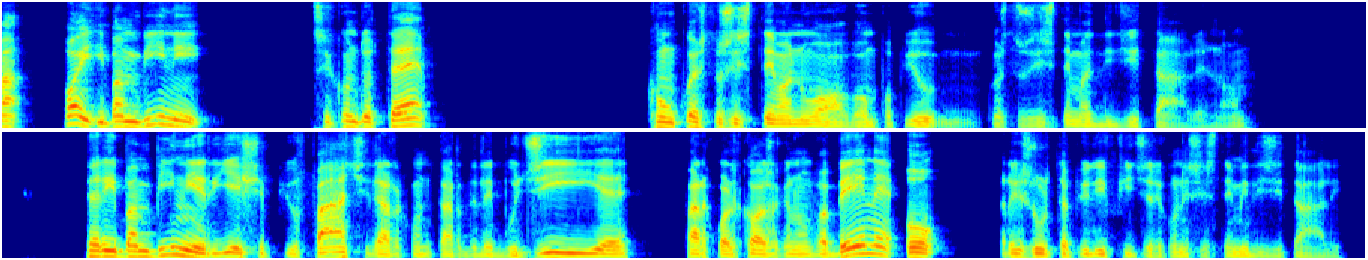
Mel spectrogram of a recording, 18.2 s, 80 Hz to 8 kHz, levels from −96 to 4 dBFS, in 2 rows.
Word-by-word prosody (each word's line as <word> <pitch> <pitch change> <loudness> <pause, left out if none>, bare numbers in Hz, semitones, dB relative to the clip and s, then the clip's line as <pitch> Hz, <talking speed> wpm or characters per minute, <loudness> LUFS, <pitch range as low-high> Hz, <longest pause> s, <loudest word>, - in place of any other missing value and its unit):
Ma 130 0 +1 0.2
poi 200 +8 +4
i - - +2
bambini, 130 - +1 0.7
secondo 120 -3 -2
te 155 +3 +4 1.4
con 120 -2 +2
questo 110 -5 -1
sistema 100 -1 0
nuovo 80 -4 -3
un 80 0 -7
po' - - -15
più, 85 -2 -5
mhmm, 65 - -22
questo - - -15
sistema 85 +2 -9
digitale, 80 -6 -13
no 70 +4 -22 1.3
per 135 0 +4
i 135 -2 +8
bambini 130 0 +4
riesce 105 +1 0
più - - -10
facile 110 -4 0
a - - +3
raccontar 85 -1 -8
delle 85 +1 -8
bugie, 100 +5 +2 0.3
far - - +1
qualcosa 90 +1 -1
che 90 - -8
non 90 -1 -4
va 95 +2 -1
bene 185 - +5
o 110 -1 +4 0.4
risulta 100 0 -1
più 95 0 -7
difficile 85 -4 -7
con 75 +1 -10
i - - -10
sistemi 80 0 -10
digitali? 70 -2 -14
95 Hz, 140 wpm, -25 LUFS, 80-115 Hz, 1.4 s, i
